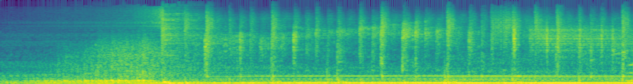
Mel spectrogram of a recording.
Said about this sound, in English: four-wheel drive low, here we come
